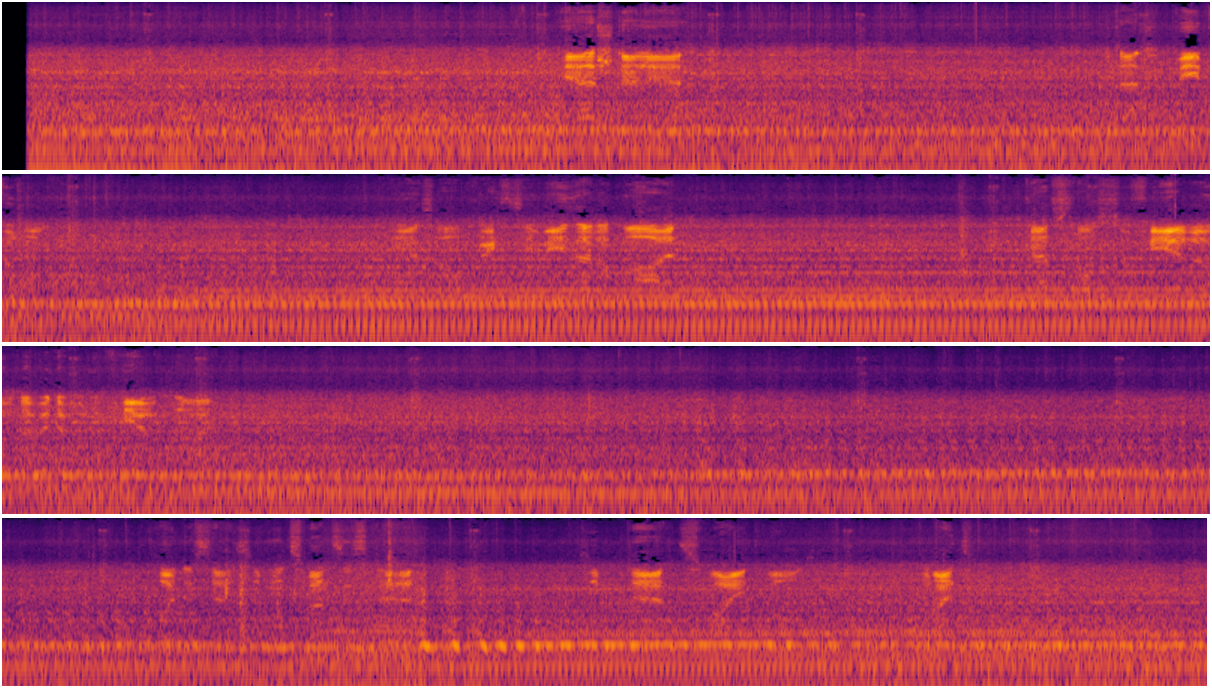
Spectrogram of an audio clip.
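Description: Car engine and road noise heard from inside the cabin while driving, a steady hum whose note shifts a few times as the speed changes.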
